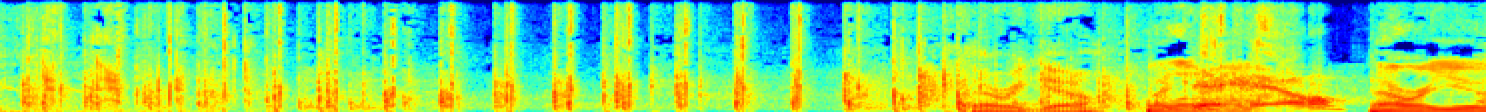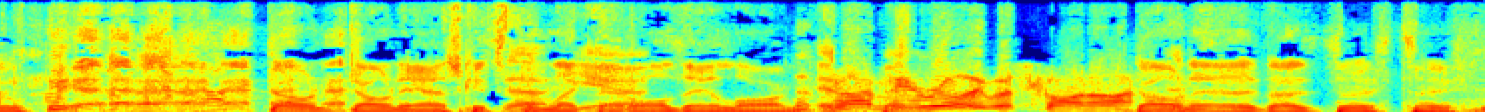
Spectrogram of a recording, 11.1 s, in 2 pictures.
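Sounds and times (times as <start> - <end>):
laughter: 0.0 - 1.4, 5.3 - 10.4
small audience clapping: 0.0 - 4.7
speech: 3.6 - 11.1.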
